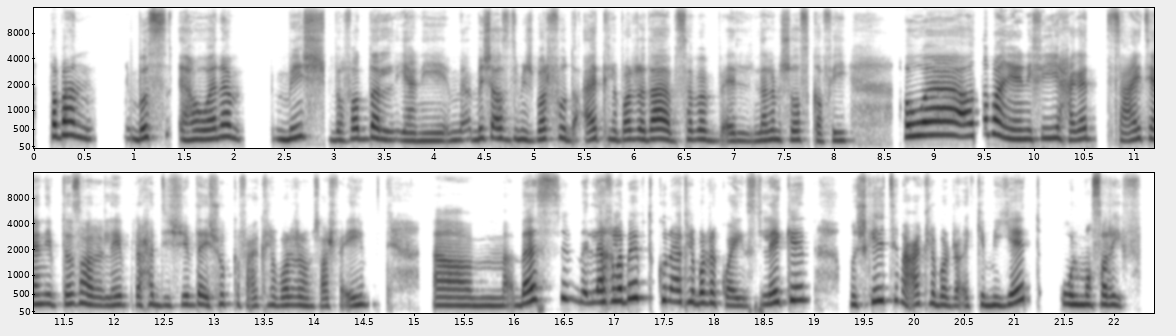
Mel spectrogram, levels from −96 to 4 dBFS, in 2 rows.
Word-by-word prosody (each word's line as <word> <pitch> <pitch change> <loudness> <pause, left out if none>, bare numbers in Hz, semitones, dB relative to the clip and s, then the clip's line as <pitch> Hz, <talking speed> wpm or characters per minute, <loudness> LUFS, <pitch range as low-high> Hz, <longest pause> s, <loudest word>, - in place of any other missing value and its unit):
طبعًا 315 -5 +5 0.4
بُصّ 280 +8 +1
هو 235 +1 +1
أنا 270 0 +2 0.3
مش 255 +6 -2
بافضّل 235 +2 0
يعني 205 -1 -3
م 225 +2 -7
مش 260 +4 -1
قصدي 260 -3 0
مش 230 -3 -2
بارفض 250 +3 -2
أكل 245 +2 -1
برّه 240 +2 0
ده 250 +1 +6
بسبب 230 0 -4
إن 195 0 -5
أنا 220 +3 0
مش 230 0 -4
واثقة 225 -3 -4
فيه، 210 +2 -6 0.6
هو 325 +2 +7
آه 345 -2 +7
طبعًا 380 -2 +6
يعني 245 -4 +2
في 270 +3 -2
حاجات 245 +2 -2 0.2
ساعات 235 +6 -2
يعني 250 0 +1
بتظهر 245 0 -1
اللي 210 +1 -5
هي 225 0 -2
ما 225 - -1
حدش 210 -2 -7
يبدأ 235 +1 -2
يشُكّ 235 +3 -5
في 195 - -10
أكل 220 +2 -8
برّه، 215 0 -2
مش 190 -1 -10
عارفة 200 +2 -6
إيه 220 +3 -2 0.7
آمم، 205 -2 -1
بس 320 +7 +4 0.3
الأغلبية 320 +7 +4
بتكون 350 -5 -2
أكل 300 -1 0
برّه 275 0 +2
كويّس، 205 -5 -5
لكن 305 +8 +2 0.4
مشكلتي 330 +9 0
مع 240 - +1
أكل 260 +1 -4
برّه 215 -2 -3
الكميّات 230 - 0 0.2
والمصاريف. 230 -3 0
240 Hz, 150 wpm, -23 LUFS, 215-275 Hz, 0.7 s, هو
